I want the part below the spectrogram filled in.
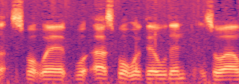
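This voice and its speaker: A man speaks in a fairly low-pitched voice. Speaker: gaming streamer. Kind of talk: gameplay commentary. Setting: live stream. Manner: monotone; casual, hesitant with fillers.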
